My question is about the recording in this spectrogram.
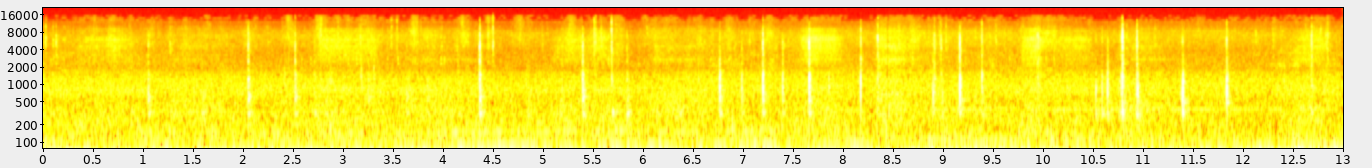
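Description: Scattered light clicks and taps, more frequent in the second half, as hands work a charge-gun holder and its metal mounting bracket on a wooden post, over a steady low background rumble.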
